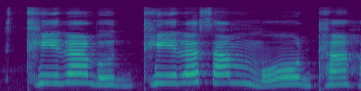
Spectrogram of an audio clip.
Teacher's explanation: స్థిరాలో స కి తకారము మహాప్రాణం అండర్లైన్ చేసుకోండి బుద్ధిలో ద కి దకారము మహాప్రాణం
